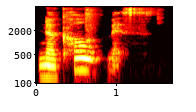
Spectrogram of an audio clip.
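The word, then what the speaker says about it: Nokomis: how do you say that Ryan it's actually pronounced Noom Miss looks like you might need to brush up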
